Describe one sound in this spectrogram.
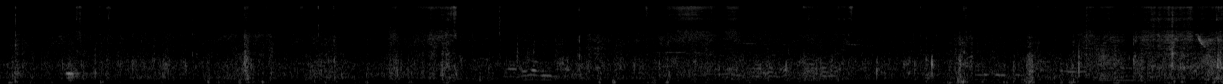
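Bare hands and feet scrape and thump against a palm trunk.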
